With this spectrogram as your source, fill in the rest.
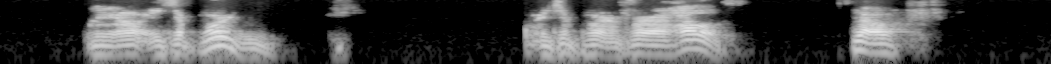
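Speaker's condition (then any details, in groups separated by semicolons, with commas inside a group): Muscular dystrophy; congenital, wheelchair user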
